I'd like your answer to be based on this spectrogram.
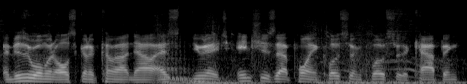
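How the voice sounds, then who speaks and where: A man doing fast play-by-play commentary on a college esports match, rattling off calls at an auctioneer's pace. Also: medium pitch, fairly even intonation, bright, forceful tone, a little hiss or hum. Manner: rapid-fire play-by-play, self-described auctioneer pace.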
